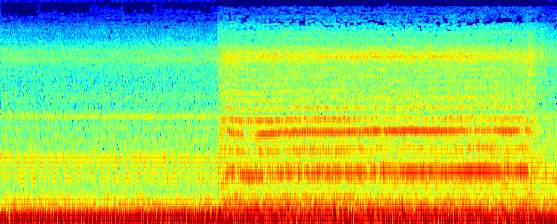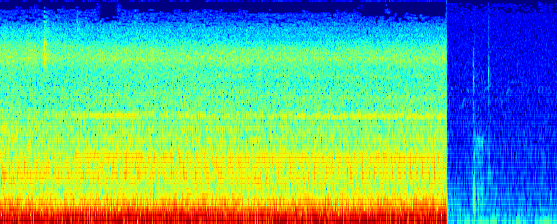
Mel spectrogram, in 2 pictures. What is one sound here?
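A tow truck's engine rumbles steadily outdoors.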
